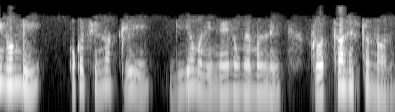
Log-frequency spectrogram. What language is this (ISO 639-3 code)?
tel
